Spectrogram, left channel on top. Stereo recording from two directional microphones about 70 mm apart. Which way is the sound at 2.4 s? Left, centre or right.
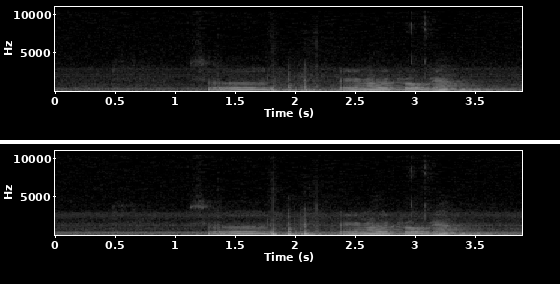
Centre.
